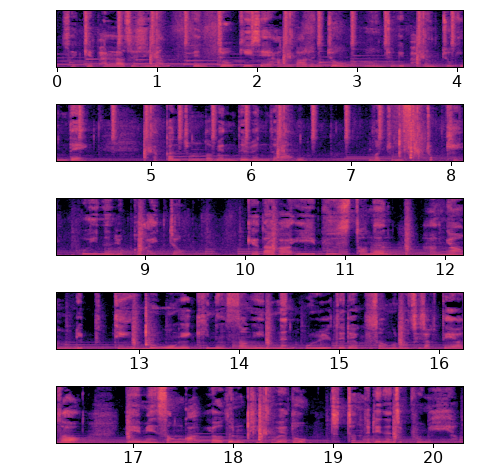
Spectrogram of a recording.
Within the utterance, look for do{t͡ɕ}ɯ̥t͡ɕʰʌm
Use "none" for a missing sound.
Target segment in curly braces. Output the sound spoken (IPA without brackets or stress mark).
t͡ɕʰ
